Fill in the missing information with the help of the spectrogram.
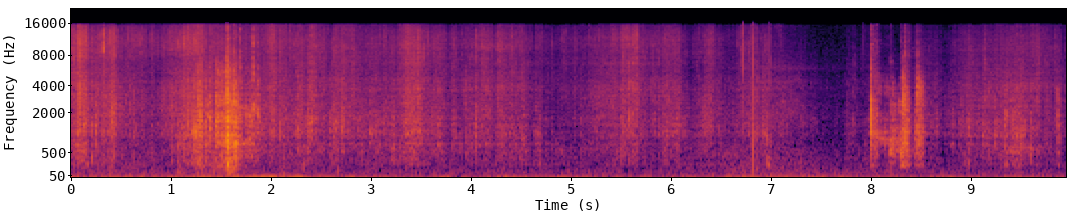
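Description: Crinkling and rustling of wrapping as a piece of costume jewelry is unwrapped by hand, in irregular bursts that are strongest about one and a half seconds in, with more near the end.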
